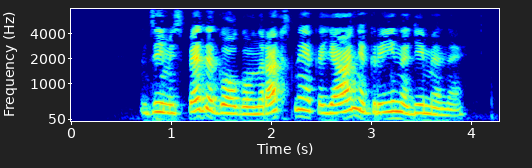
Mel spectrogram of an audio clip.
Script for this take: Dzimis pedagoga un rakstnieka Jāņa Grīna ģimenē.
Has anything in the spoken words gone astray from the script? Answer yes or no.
no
